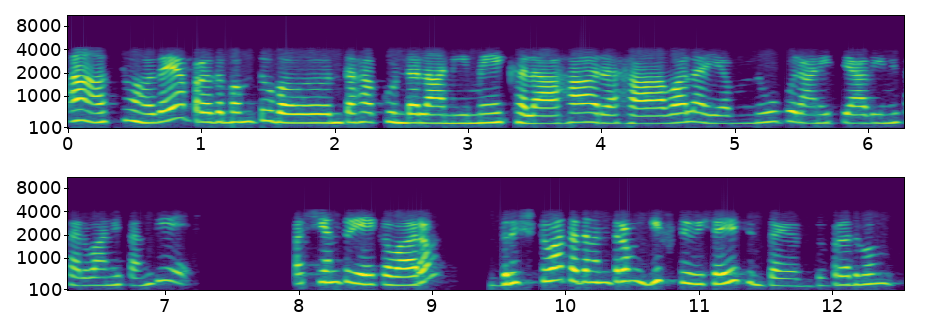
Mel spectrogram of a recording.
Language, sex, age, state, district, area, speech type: Sanskrit, female, 30-45, Andhra Pradesh, Visakhapatnam, urban, conversation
